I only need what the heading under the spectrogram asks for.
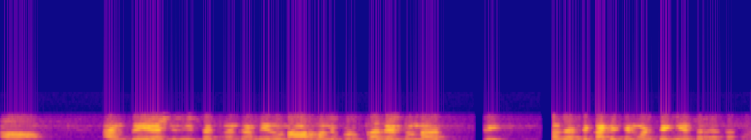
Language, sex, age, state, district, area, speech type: Telugu, male, 30-45, Andhra Pradesh, Srikakulam, urban, conversation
